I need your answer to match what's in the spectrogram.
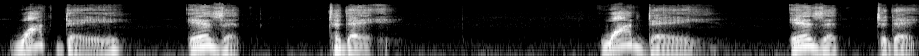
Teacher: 尤其是 is it 要连在一起，要发出连音。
